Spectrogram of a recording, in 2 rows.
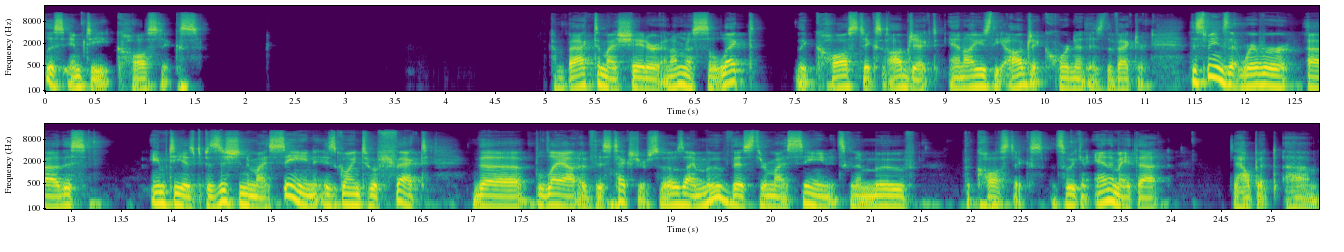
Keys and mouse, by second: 0.8 click, 5.8-8.1 drag, 9.4-10.6 drag, 11.1 click, 18.3 g, 23.0 click, 24.1 middle click, 25.3-25.4 drag.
